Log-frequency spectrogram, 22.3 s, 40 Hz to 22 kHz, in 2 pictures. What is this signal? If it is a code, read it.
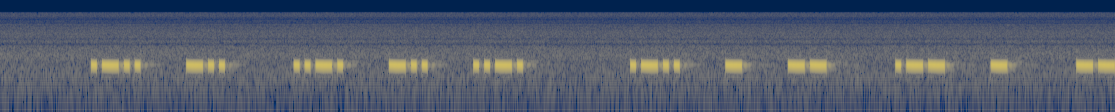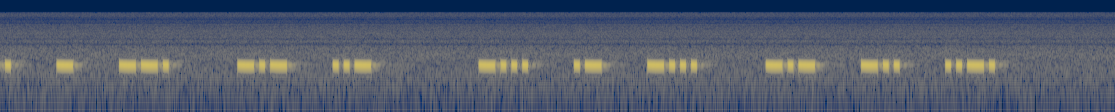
Morse code (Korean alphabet), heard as a keyed tone, machine-sent, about 22 wpm, spaced as for 13 wpm, 560 Hz, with room echo. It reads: 그는 검버섯이 돋은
